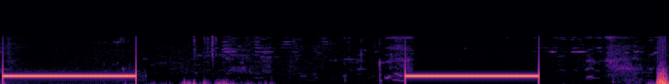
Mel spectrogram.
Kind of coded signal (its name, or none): telephone call progress tone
